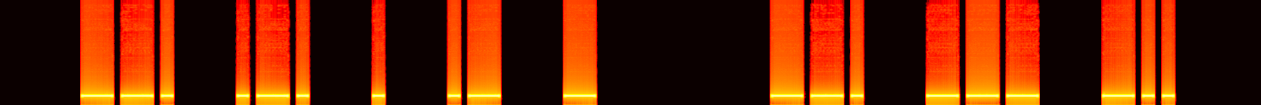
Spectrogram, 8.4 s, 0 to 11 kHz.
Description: Morse code, heard as a keyed tone, about 18 wpm, spaced as for 12 wpm, 1000 Hz. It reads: GREAT GOD
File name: qotdfiles / 12wpm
